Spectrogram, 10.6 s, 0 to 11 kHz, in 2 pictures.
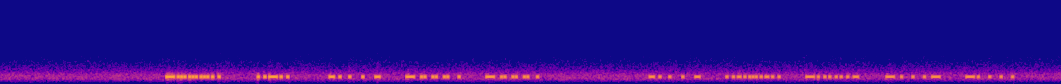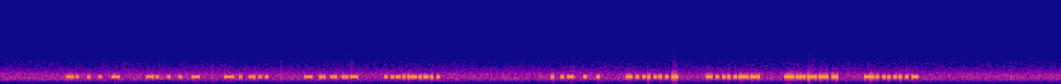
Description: Hellschreiber (Feld-Hell, 122.5 baud), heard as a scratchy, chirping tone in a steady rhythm, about 1000 Hz, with radio static and fading. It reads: EIVFP VZDHL UUKAZ YOGBD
